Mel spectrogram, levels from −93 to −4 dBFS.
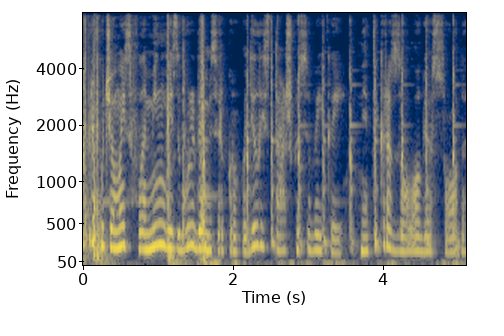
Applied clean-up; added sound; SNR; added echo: classical method log-MMSE.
